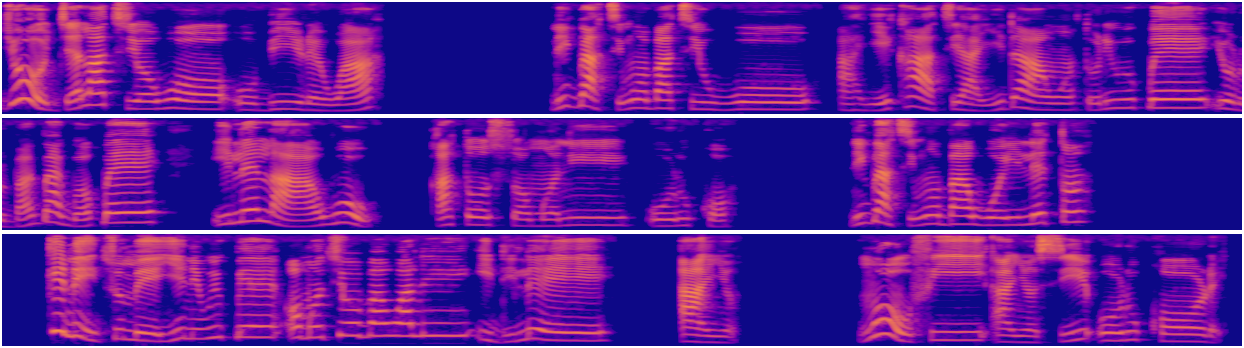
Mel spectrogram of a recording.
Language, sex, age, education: Yoruba, female, 46-60, tertiary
